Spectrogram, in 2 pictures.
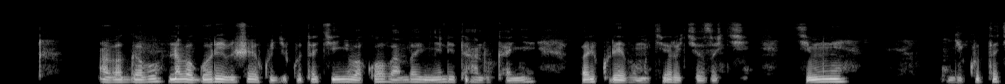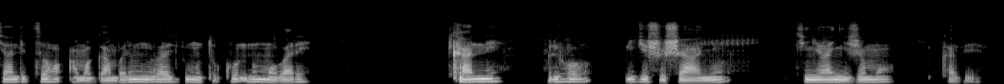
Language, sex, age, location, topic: Kinyarwanda, male, 18-24, Kigali, health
